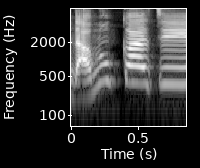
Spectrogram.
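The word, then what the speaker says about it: 나뭇가지: 그 다음 나무까지 할 때 우리 발음 어떻게 되죠? 나무와 가지가 만났습니다. 고유어의 결합인데 나무까지 이렇게 소리가 나죠?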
